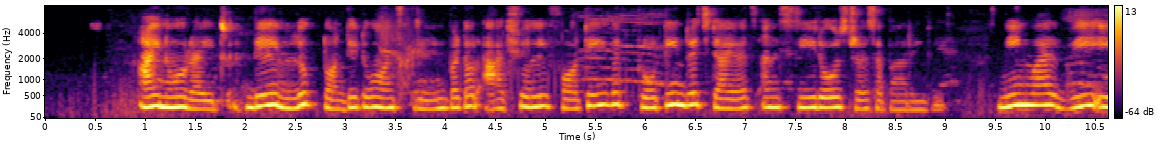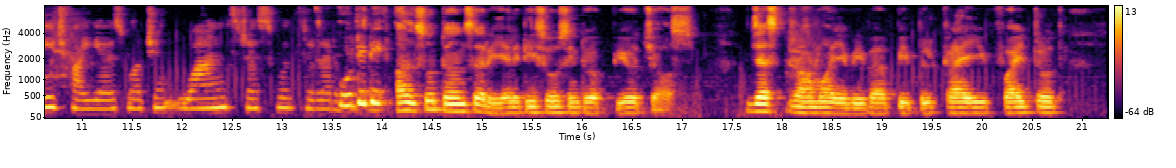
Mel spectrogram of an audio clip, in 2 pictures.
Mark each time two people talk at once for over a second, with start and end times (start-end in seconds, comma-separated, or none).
none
